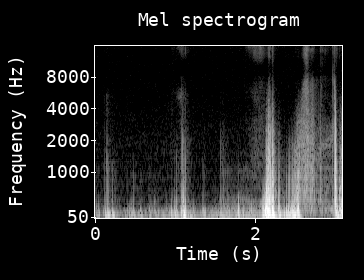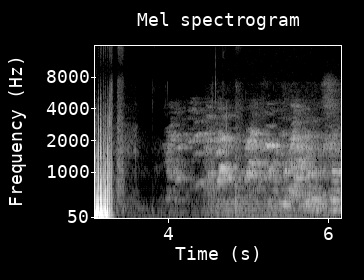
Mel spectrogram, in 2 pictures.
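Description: Handling noise on a phone's built-in microphone: low muffled thumps and rustles, with two loud, short bursts about two and three seconds in.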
